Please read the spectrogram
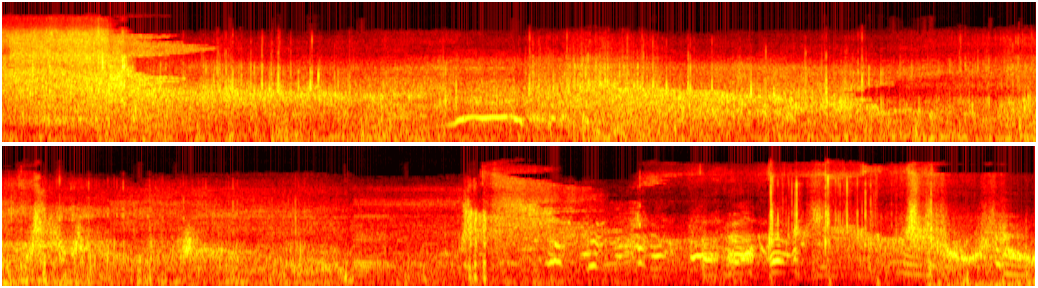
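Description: Water rushing and spraying around a person sliding down an open water slide, heard close up, with a short whoop about two and a half seconds in. Near the end come a series of sharp splashes as the rider reaches the pool.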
